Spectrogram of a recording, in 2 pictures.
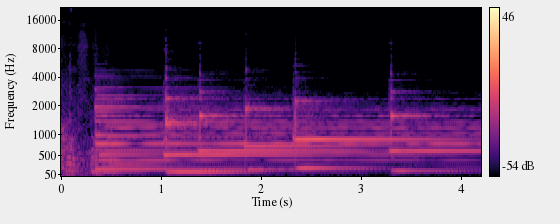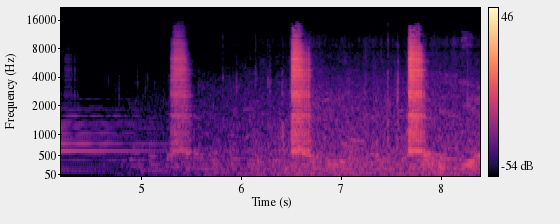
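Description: A drawn-out, pitch-shifting creak of a chair being shifted in, followed by three sharper creaks spaced about a second apart, moderately loud.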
